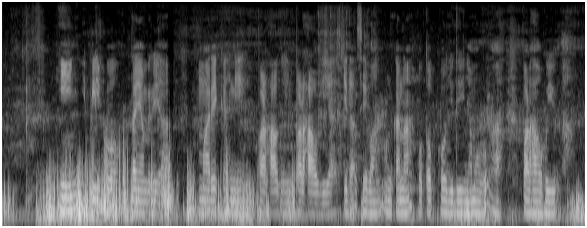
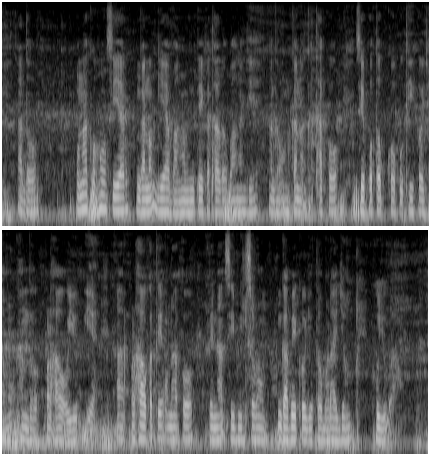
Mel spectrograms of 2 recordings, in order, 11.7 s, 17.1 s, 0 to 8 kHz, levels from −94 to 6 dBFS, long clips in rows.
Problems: constant background noise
